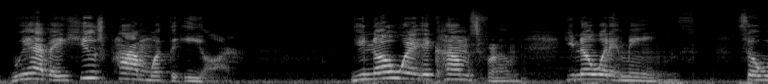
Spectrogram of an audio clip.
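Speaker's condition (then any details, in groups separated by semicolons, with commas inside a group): No condition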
